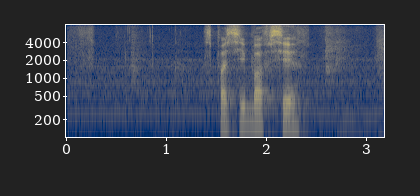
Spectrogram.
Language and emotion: Russian, neutral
